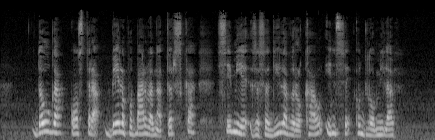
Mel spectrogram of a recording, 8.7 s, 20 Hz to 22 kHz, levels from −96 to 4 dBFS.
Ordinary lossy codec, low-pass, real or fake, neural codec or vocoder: MP3, 64 kbps; 19.8 kHz; real; none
